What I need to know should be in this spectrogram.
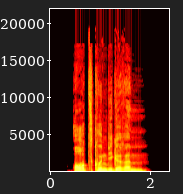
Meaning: strong dative masculine/neuter singular comparative degree of ortskundig
- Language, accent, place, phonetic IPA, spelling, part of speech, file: German, Germany, Berlin, [ˈɔʁt͡sˌkʊndɪɡəʁəm], ortskundigerem, adjective, De-ortskundigerem.ogg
